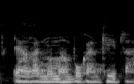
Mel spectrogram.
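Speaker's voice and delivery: normal talking voice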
